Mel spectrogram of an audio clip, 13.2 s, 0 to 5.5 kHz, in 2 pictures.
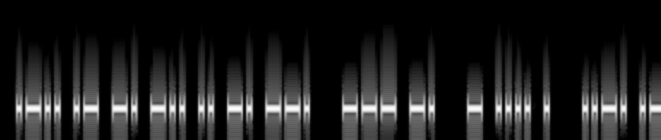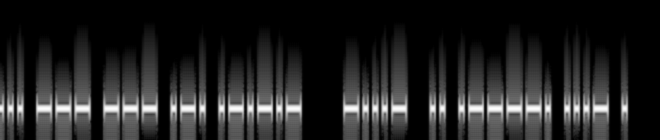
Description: Morse code, heard as a keyed tone, about 25 wpm, 600 Hz. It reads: LANDING ON THE FLOOR. <BT> I'VE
